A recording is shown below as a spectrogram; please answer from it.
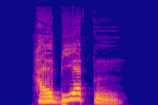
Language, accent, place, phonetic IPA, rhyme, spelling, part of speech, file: German, Germany, Berlin, [halˈbiːɐ̯tn̩], -iːɐ̯tn̩, halbierten, adjective / verb, De-halbierten.ogg
- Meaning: inflection of halbieren: 1. first/third-person plural preterite 2. first/third-person plural subjunctive II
